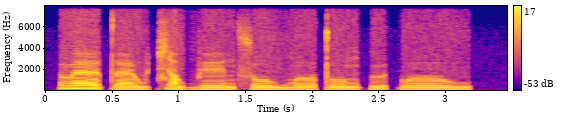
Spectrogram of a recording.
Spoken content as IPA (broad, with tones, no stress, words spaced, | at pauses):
ʋɛː˥˨t̪ɛː˧˩w t͡ɕa˧wbeː˩n soː˧˩wmɤː˧t̪oː˧ŋʔɯː˧˩t̚ ʋɤː˧w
